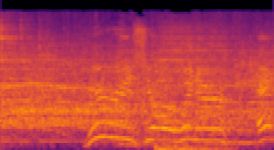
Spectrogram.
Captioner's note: bell ringing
